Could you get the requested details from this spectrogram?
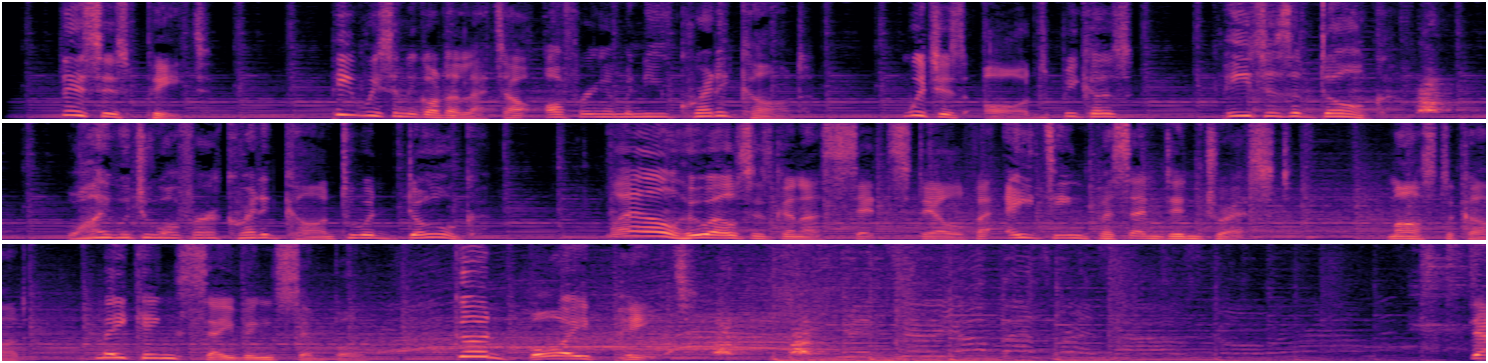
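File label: UK English, Commercial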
